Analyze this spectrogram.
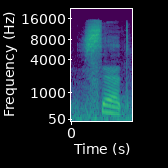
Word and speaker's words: said: Said. Everybody watch this one. Another commonly mispronounced word. We talked about it before. Says, said in standard American.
